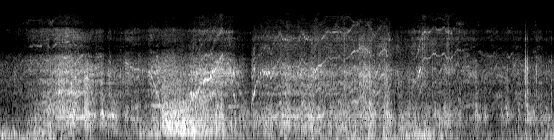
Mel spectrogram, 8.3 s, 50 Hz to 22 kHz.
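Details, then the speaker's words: New Team Corally Kronos XTR 6s 2022 RC car, first run: a high whine rises and falls with throttle, squealing on hard acceleration over tyre noise; owner suspects the pinion gear, which was Loctited from the Dementor and not rechecked, and expects the motor is warm. "Almost sounds like there's something going on with the pinion gear already."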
